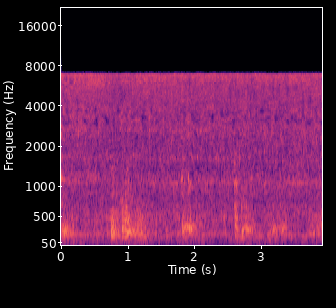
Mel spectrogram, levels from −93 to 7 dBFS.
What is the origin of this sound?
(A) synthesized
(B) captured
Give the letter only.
A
